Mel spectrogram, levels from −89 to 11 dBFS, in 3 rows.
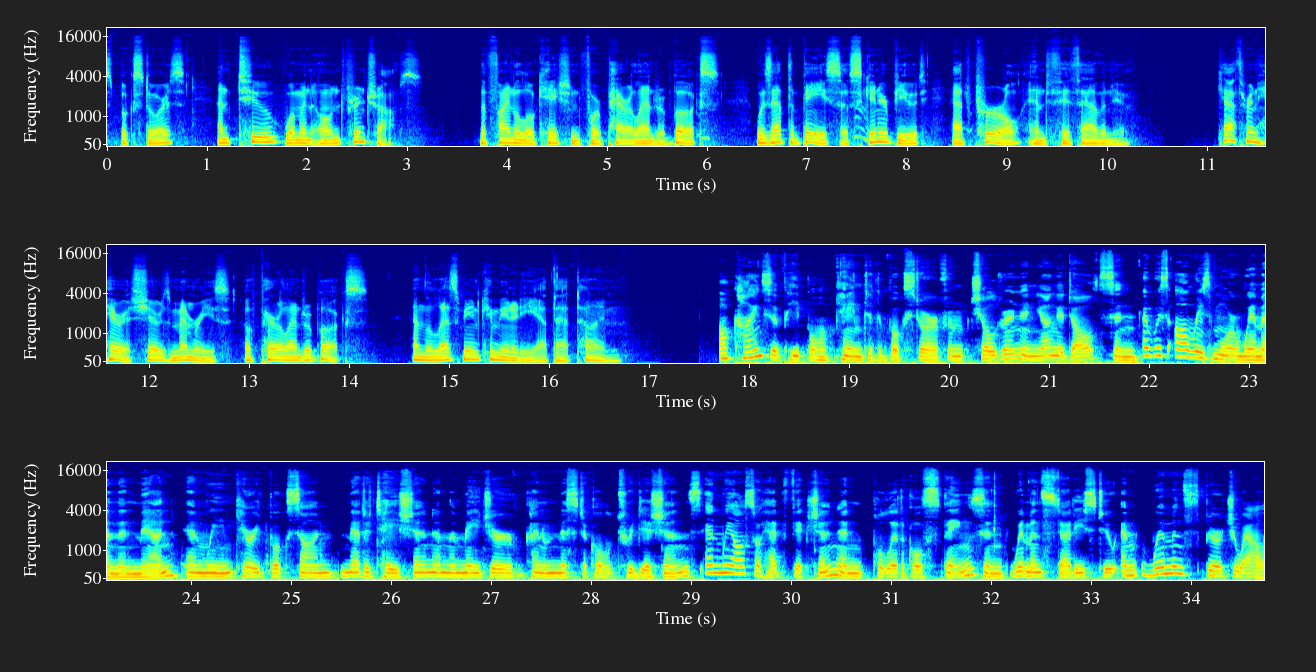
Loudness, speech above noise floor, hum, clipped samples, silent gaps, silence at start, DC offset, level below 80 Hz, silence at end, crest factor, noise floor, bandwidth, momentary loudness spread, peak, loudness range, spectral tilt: -20 LUFS; 58 dB; none; under 0.1%; none; 0 s; under 0.1%; -40 dBFS; 0 s; 14 dB; -77 dBFS; 17 kHz; 8 LU; -4 dBFS; 5 LU; -6.5 dB/octave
